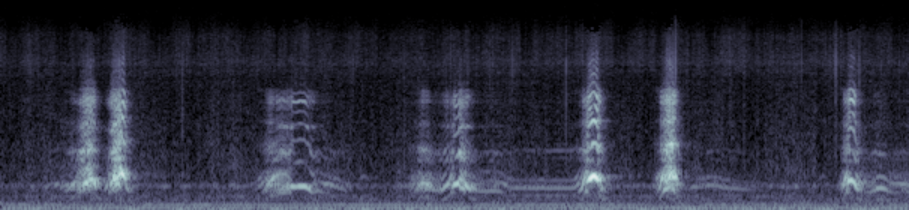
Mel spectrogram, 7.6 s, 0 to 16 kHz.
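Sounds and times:
low steady hum: 0.0s - 7.5s
West Highland white terrier barking in short sharp yaps indoors: 0.5s - 1.2s, 2.2s - 2.7s, 3.4s - 4.1s, 4.8s - 5.8s, 7.0s - 7.5s
West Highland white terrier drawn-out whiny vocalizations: 2.2s - 6.2s, 7.0s - 7.5s.

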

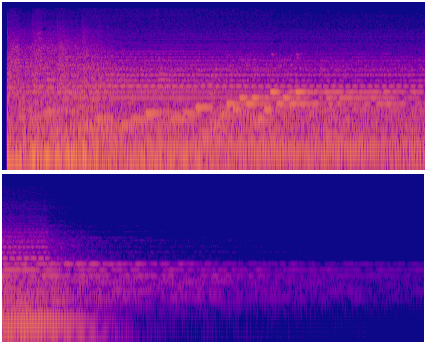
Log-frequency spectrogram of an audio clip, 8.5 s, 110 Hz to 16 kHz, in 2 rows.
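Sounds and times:
dark eerie accent: 0.1s - 5.6s.

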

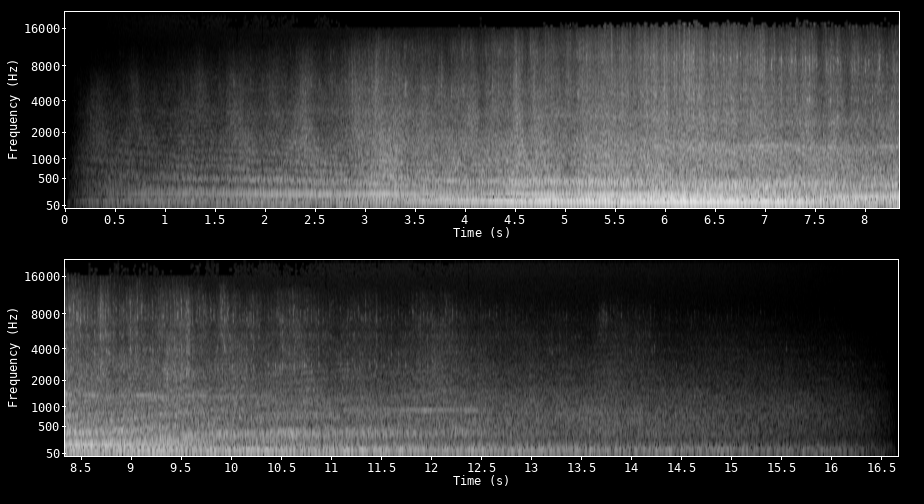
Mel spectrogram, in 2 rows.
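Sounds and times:
prop plane passing by: 0.1s - 16.4s.

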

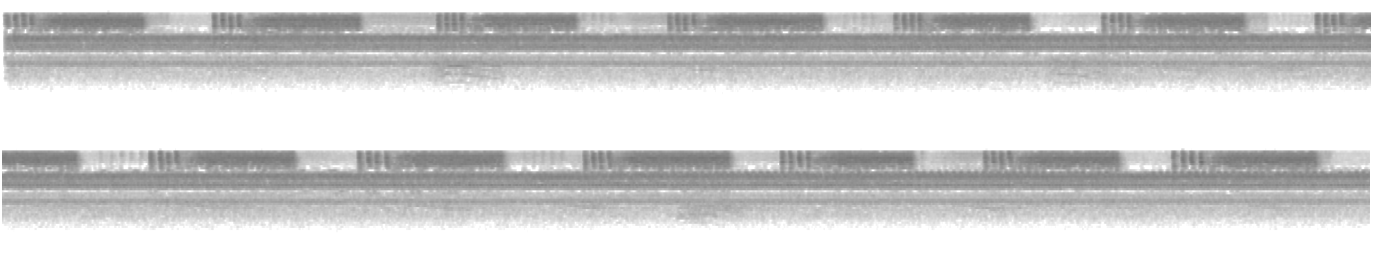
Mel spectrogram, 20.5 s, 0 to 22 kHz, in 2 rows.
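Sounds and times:
meadow crickets chirping: 0.1s - 20.5s.

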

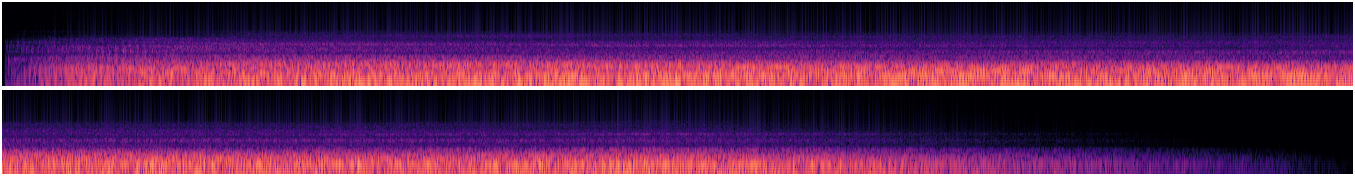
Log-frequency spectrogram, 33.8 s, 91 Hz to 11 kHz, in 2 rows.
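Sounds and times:
evil horror drone with low growling moan: 0.0s - 30.3s.

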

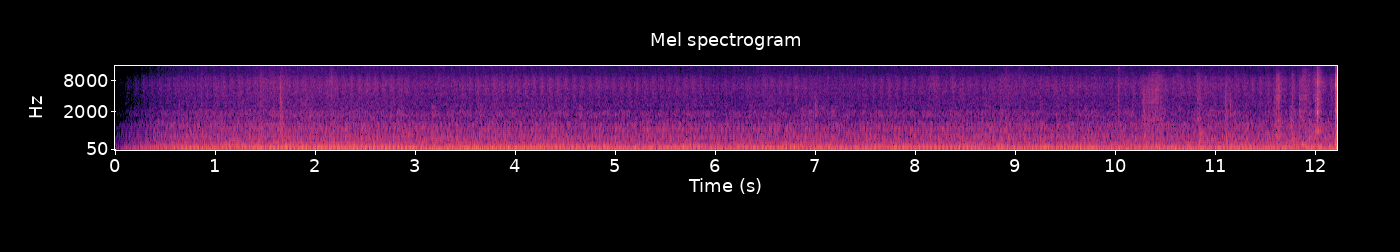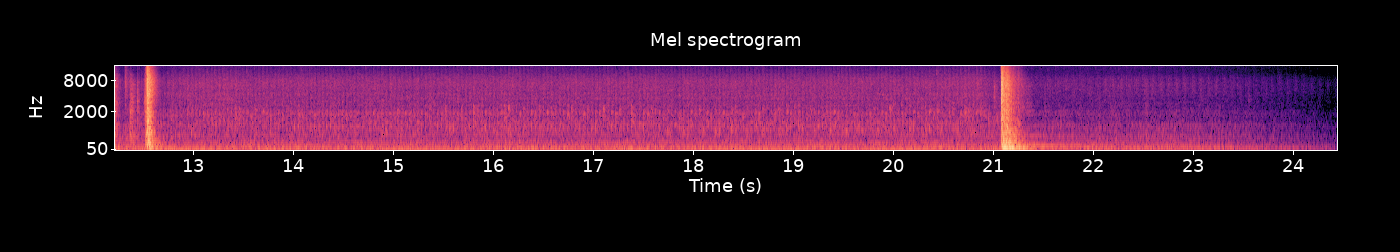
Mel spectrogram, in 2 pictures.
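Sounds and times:
Austin diesel taxi cab engine tickover heard from interior: 0.0s - 24.4s
Austin diesel taxi cab door opening and shutting: 10.9s - 12.8s, 21.0s - 22.0s.

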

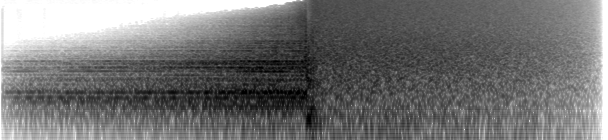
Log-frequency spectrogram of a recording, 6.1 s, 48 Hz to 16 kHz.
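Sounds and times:
trailer hit: 0.0s - 5.7s
white noise: 3.0s - 6.0s.

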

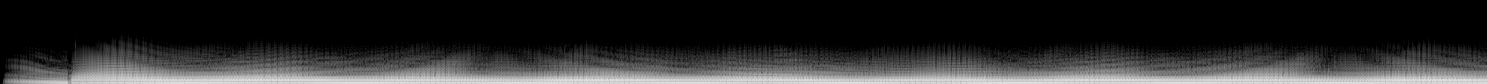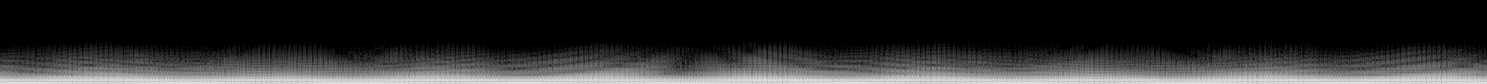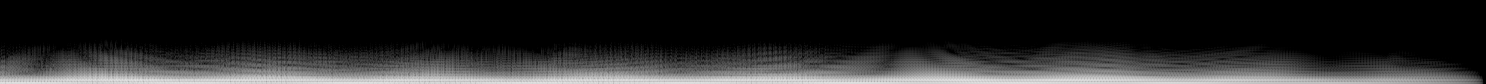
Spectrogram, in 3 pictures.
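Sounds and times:
synth electrical hum with vibrato: 0.0s - 44.5s.

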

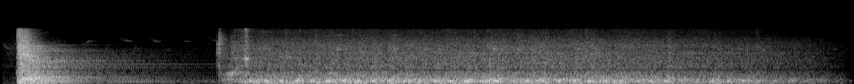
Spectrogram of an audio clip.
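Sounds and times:
clothes dryer running: 2.2s - 8.5s.

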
